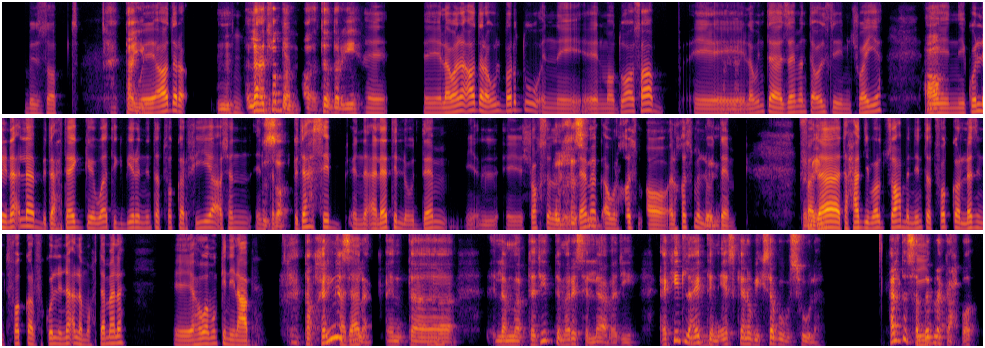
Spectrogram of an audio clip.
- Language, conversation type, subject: Arabic, podcast, إيه أكبر تحدّي واجهك في هوايتك؟
- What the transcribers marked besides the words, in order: tapping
